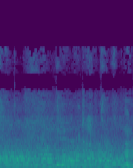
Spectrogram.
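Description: A procession band's brass holding sustained chords of a Semana Santa march, with a few low drum beats underneath.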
